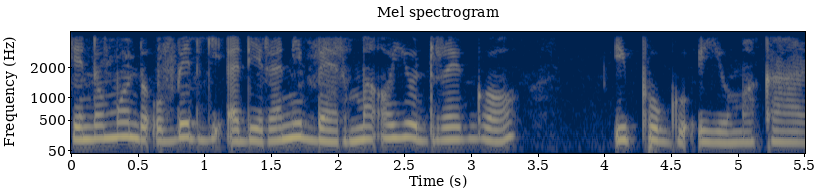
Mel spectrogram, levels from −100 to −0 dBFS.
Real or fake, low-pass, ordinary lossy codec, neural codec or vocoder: real; 3.6 kHz; none; none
